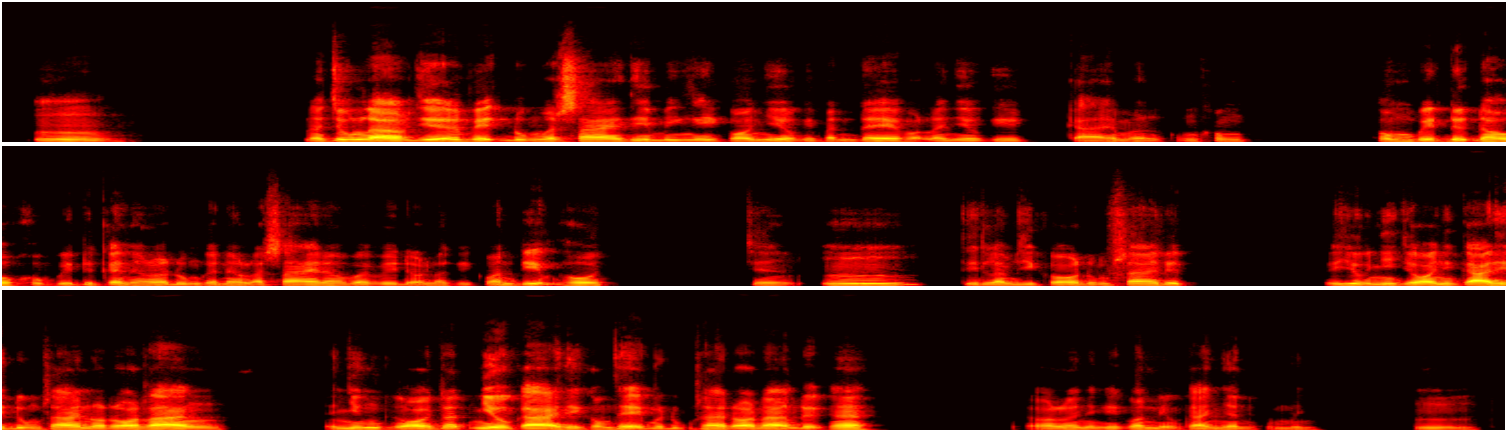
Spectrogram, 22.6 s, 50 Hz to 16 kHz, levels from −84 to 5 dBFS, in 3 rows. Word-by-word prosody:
Ừm. 120 -6 -4 0.9
Nói - - -1
chung 185 -2 +4
là 130 -6 +8
giữa 130 +8 +6
việc 175 - +2
đúng 120 +6 -4
và 170 - +1
sai 165 0 +3
thì 140 -5 -3
mình 110 -1 -5
nghĩ 115 +4 -4
có 125 - 0
nhiều 145 -3 -1
cái 145 - -10
vấn 140 - -8
đề 120 - +2
hoặc - - -8
là 115 - -5
nhiều 115 0 -6
cái 145 0 -8 0.2
cái 115 +2 -4
mà - - -7
cũng - - -16
không 160 -1 -11 0.7
không 175 +2 -4
biết 140 - +2
được - - +1
đâu, 160 +1 +3
không 160 - -12
biết 135 - -6
được - - -8
cái 135 - -1
nào 150 -3 -5
là - - 0
đúng, 110 0 -7
cái - - -6
nào - - -4
là 120 - -3
sai 145 +5 0
đâu, 155 -1 -3
bởi 115 -4 -3
vì 110 +1 -7
đó - - -6
là - - -8
cái 145 - -14
quan 165 - -5
điểm - - -1
thôi. 160 +1 +1 0.7
Chứ 160 -1 -8
ừm, 180 +7 0 0.2
thì 150 - -7
làm 140 -3 -2
gì 130 - -6
có 130 +1 0
đúng 150 +3 -7
sai 85 - 0
được. - - 0 0.7
Ví - - -6
dụ - - +2
như 155 +5 -1
có 145 -2 +5
những 155 +1 -1
cái 140 -1 +7
thì 155 - +1
đúng 130 +2 -5
sai 160 0 +4
nó 145 -1 +1
rõ 145 +2 +4
ràng, 125 -5 +5 0.5
nhưng 160 +5 -1
có 130 -4 +3
rất 215 - 0
nhiều 135 -4 +5
cái 115 +5 +8
thì 150 -4 -3
không 160 +3 -6
thể 100 - +2
mà 110 - -5
đúng 115 0 -11
sai - - +2
rõ - - +5
ràng - - +4
được - - -3
ha? 155 0 +3 0.8
Đó 120 - -6
là 140 +3 -3
những 120 -2 -7
cái 75 - -5
quan 80 - -2
điểm - - -7
cá - - -1
nhân 70 +1 -7
của 65 - -22
mình. - - -14 0.5
Ừm. 125 -2 -10
140 Hz, 255 wpm, -23 LUFS, 120-160 Hz, 0.9 s, là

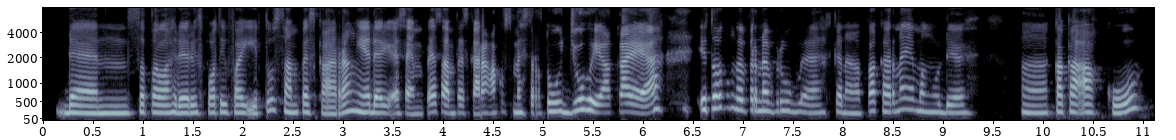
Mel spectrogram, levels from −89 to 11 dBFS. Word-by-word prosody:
dan 195 -2 +2
setelah 210 0 0
dari 200 -1 +3
Spotify 210 0 -1
itu 190 +9 -4
sampai 220 -5 0
sekarang 215 +5 +1
ya 220 - +4
dari 200 -1 +1
SMP 180 +2 -1
sampai 205 -3 0
sekarang 190 +1 +1
aku 240 - -17
semester 210 -1 -3
7 245 +4 +3
ya 210 -2 +1
Kak 225 +1 +3
ya, 200 +9 +4 0.4
itu 290 +3 +1
aku 330 +1 +3
nggak 280 -2 +1
pernah 255 -2 +3
berubah. 225 -4 -5
Kenapa? 195 +1 -2
Karena 240 +5 -1
emang 235 -4 -3
udah, 205 -1 -3 0.6
eee, 200 -1 -2
Kakak 220 -1 +3
aku 215 +8 -2
215 Hz, 160 wpm, -23 LUFS, 200-235 Hz, 0.6 s, ya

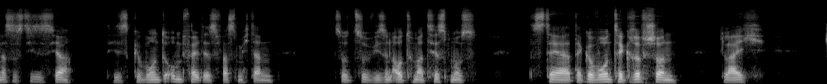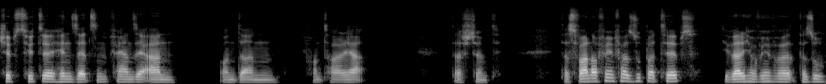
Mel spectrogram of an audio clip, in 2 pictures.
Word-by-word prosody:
dass 110 - -4
es 110 - -4
dieses, 110 -3 -7
ja 110 -2 -1 0.4
dieses - - -7
gewohnte 110 0 -3
Umfeld 115 -3 -2
ist, 110 - -4
was - - -3
mich - - -9
dann 95 -2 -4 0.6
so - - -6
zu 115 -3 -6
wie 105 - -8
so - - -3
'n - - -4
Automatismus, - - -2 0.5
dass - - -1
der 105 -2 +4
der 105 - -3
gewohnte 115 +1 +4
Griff 125 -1 +3
schon 105 -3 +4 0.4
gleich - - 0 0.6
Chipstüte, 135 0 +2
hinsetzen, 125 -2 +1
Fernseher 120 -1 +1
an 110 -1 +2 0.4
und 110 -1 -7
dann 105 -1 -2 0.2
frontal 110 +1 -5
ja. 110 -1 0 0.8
Das - - -4
stimmt. 105 -2 -6 0.6
Das - - -2
waren 135 +1 +8
auf 140 +2 +5
jeden 155 -1 +1
Fall 155 -1 +2
super 145 0 0
Tipps. 145 +1 +1 0.2
Die 120 - -6
werde 130 +1 +9
ich 135 - -3
auf 130 - -3
jeden 140 -1 -1
Fall 130 0 +2
versuchen, 125 0 -3
115 Hz, 175 wpm, -24 LUFS, 110-130 Hz, 0.8 s, werde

